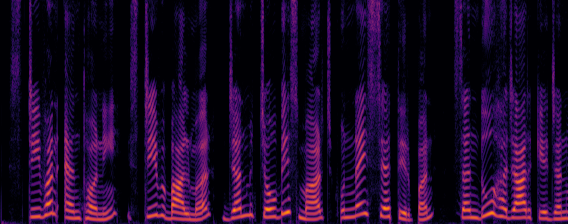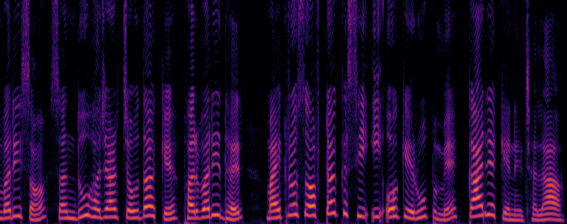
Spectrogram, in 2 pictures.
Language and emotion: Maithili, neutral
